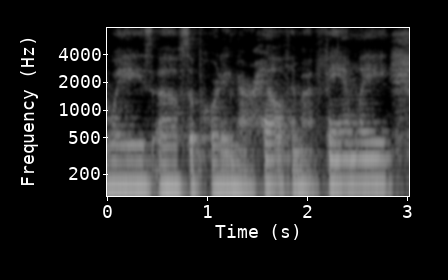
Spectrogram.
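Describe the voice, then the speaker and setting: A woman talks at a moderate pace with audible room echo and noticeable background noise. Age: 50s. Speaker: lifestyle vlogger. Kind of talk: casual vlog monologue. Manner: speaking low; halting.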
